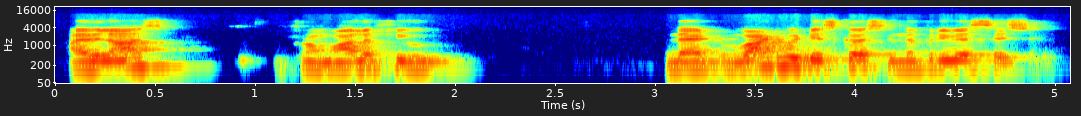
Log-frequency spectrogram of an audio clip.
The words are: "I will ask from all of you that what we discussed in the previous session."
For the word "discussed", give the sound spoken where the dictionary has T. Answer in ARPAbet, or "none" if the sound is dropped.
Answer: none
